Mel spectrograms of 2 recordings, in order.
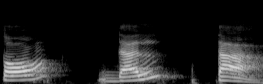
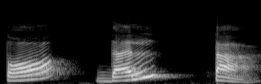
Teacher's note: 11তম জায়গা হচ্ছে জিহ্বার আগা সামনের উপরের দুই দাঁতের গোড়ার সঙ্গে লাগিয়ে। জিহ্বার যে আগা আছে, টিপ অফ আওয়ার টাং, এটাকে সামনের উপরে দুই দাঁতের গোড়ার সঙ্গে লাগাতে হবে।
